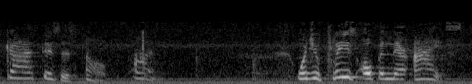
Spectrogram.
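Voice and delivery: imitated pleading prayer; begging God. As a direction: act out begging God, stretching the words. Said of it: "honestly begged God".

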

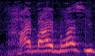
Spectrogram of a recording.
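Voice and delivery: high, loud, hurried brush-off; rushed greeting. Retold or imitated. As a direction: fling the blessing over your shoulder.

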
